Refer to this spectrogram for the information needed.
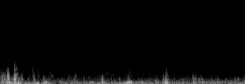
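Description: Soft, regular low thumps of first and second heart sounds at the axilla, with no murmur heard; normal heart sounds.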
